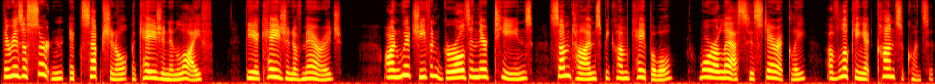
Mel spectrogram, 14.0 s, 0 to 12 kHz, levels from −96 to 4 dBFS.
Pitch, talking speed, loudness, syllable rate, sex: 255 Hz, 120 wpm, -19 LUFS, 4.4 syllables/s, female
